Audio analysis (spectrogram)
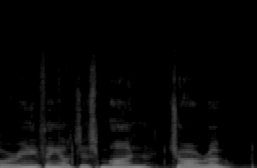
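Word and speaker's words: Mounjaro: It's pronounced Manjaro. Not Manjaro or anything else, just Manjaro.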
